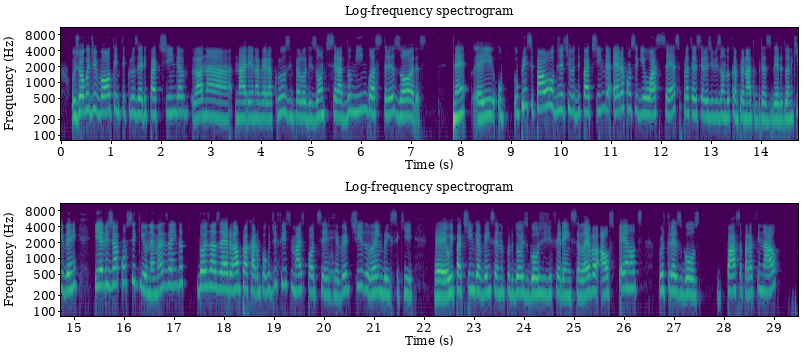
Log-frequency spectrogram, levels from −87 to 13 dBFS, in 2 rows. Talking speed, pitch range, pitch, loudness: 175 wpm, 220-275 Hz, 245 Hz, -26 LUFS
